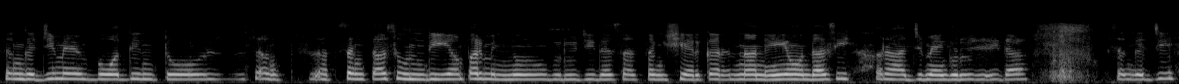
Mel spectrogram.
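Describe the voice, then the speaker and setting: Middle-aged woman, high voice, slow heartfelt testimony, dull lo-fi phone sound. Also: dark tone, dry recording. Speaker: devotee sharing a satsang testimony. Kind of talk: emotional personal testimony.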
